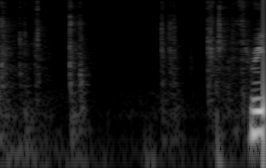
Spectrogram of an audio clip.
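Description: Computer keyboard keystrokes: a quick run of key clicks, a pause of about half a second, then a few more clicks, typing a new number into a form field.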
